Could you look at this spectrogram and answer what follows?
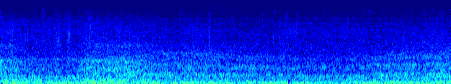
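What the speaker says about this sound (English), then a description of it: "If that storm comes here, it's gonna take us" Storm noise in the video game Outer Wilds, a steady dense low roar with rumbling, like heavy rain and wind mixed with thunder, holding at an even loudness throughout with no speech.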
